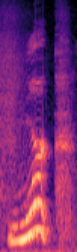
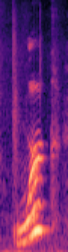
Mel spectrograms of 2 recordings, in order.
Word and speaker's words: work: in american english work there's a clear r sound and this o is pronounced er work work w-a-l-k to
